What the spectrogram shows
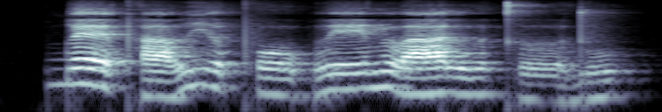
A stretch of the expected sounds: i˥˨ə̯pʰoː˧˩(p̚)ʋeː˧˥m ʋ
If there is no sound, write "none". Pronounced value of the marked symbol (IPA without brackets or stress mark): p̚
